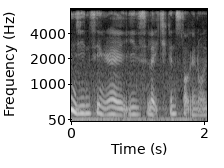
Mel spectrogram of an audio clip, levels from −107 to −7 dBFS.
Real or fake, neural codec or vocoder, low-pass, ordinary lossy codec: real; none; 7.2 kHz; none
